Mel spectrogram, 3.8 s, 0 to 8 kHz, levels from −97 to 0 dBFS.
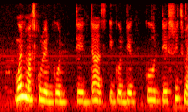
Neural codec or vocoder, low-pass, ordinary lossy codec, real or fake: none; 7.2 kHz; none; real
